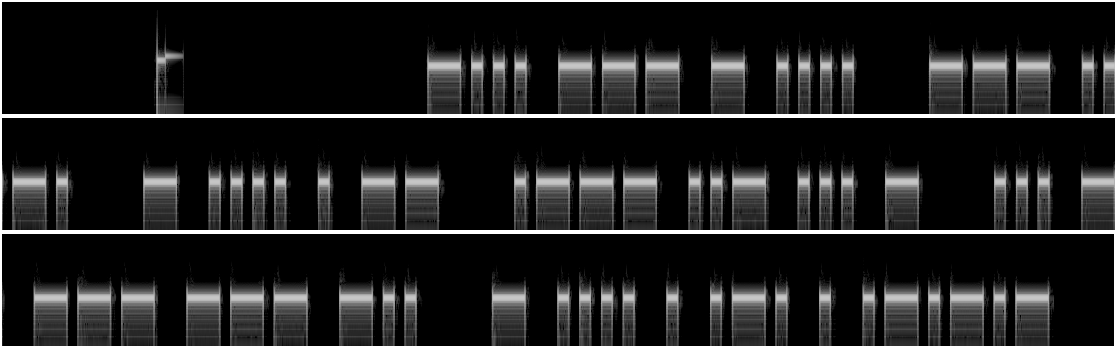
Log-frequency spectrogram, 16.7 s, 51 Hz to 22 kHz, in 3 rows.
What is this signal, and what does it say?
Morse code, heard as a keyed tone, about 22 wpm, 700 Hz. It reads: BOTH OF THEM JUST STOOD THERE.
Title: Sentences from Top 1000 Words - Review Part 2 - 22wpm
